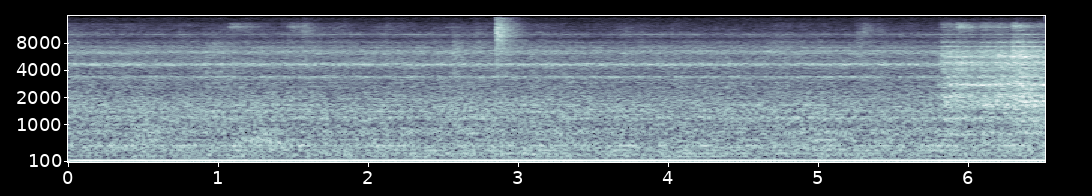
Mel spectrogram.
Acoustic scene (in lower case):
elevator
